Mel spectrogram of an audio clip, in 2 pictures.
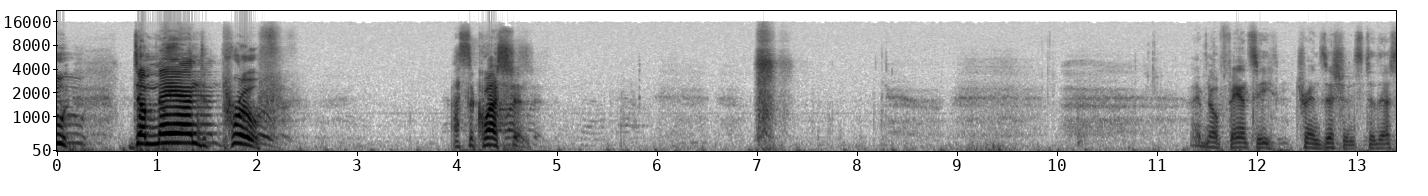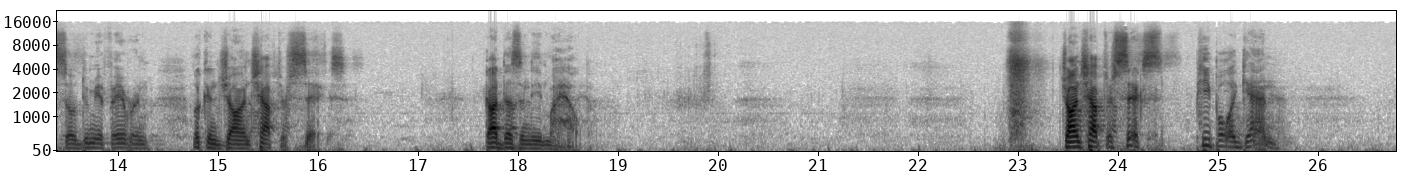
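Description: A middle-aged man speaks through a microphone in bursts with long pauses.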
